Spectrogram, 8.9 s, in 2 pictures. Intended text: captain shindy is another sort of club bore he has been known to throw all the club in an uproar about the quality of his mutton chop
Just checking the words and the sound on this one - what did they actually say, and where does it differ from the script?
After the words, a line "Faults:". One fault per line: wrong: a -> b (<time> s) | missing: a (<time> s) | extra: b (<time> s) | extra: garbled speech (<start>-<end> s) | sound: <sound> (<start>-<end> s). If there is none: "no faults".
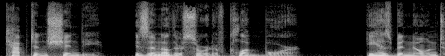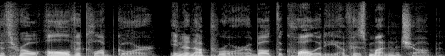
captain shindy is another sort of club bore he has been known to throw all the club gore in an uproar about the quality of his mutton chop
Faults:
extra: gore (5.6 s)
